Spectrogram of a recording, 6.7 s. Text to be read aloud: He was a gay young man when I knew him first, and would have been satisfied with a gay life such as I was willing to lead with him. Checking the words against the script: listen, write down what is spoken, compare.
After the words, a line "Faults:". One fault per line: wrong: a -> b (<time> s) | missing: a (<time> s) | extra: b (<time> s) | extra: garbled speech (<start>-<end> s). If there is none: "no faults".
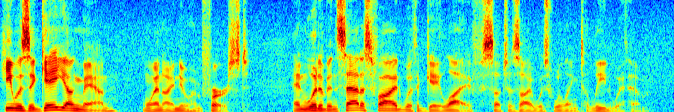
He was a gay young man when I knew him first, and would have been satisfied with a gay life such as I was willing to lead with him.
Faults:
no faults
